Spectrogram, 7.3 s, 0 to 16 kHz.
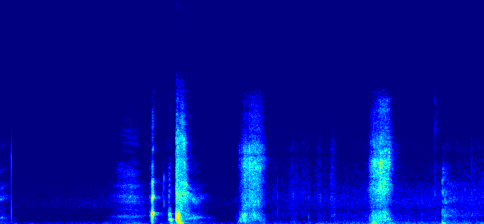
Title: Girl sneezing 10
